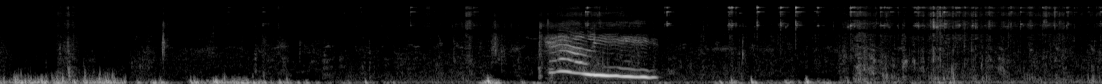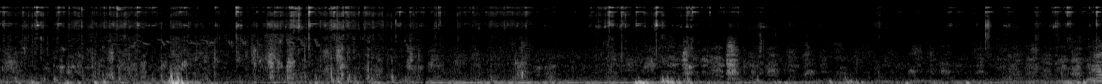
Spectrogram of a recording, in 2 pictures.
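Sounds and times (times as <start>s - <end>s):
dog paws scuffling on dirt: 6.7s - 22.0s.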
